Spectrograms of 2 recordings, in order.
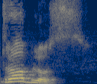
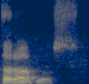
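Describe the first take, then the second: First: The first two consonants are said together, no vowel. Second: A vowel is inserted between the first two consonants. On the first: The speaker calls it right. "On dit" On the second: The speaker calls it wrong. "Avec un micro, ça devient"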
